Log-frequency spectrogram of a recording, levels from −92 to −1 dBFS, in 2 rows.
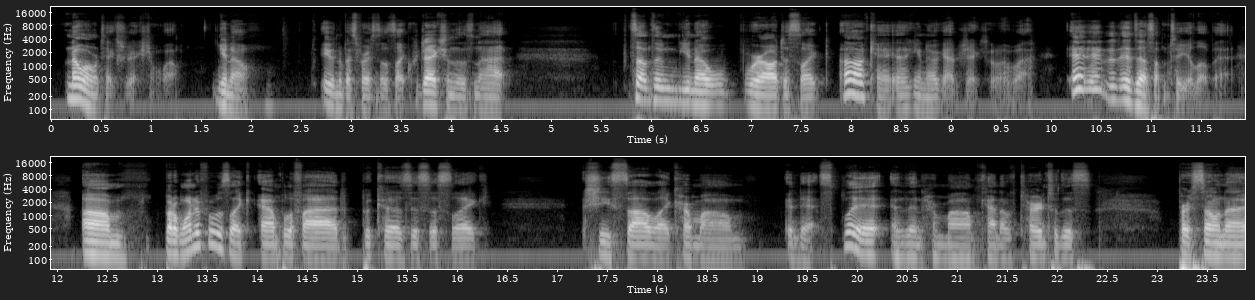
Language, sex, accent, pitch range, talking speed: English, male, American, 110-125 Hz, 180 wpm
